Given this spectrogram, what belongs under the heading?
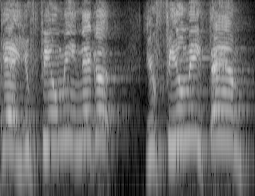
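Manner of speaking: high-pitched Chicago slang impression; mock Chicago confrontation voice; imitating Chicago street talk. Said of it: "'cause Chicago's, they're like".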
